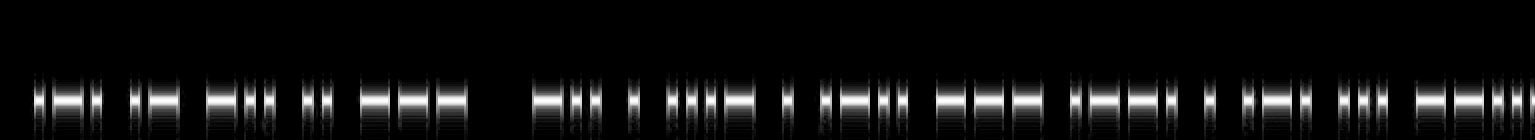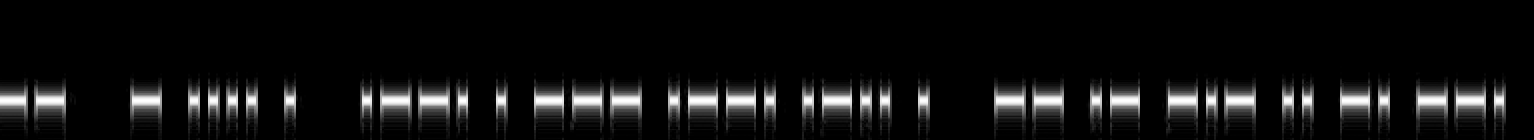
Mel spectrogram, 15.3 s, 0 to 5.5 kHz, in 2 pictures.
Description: Morse code, heard as a keyed tone, about 25 wpm, 600 Hz. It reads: RADIO DEVELOPERS, THE PEOPLE MAKING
